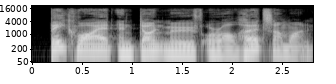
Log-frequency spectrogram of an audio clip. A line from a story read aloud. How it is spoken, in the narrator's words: he said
